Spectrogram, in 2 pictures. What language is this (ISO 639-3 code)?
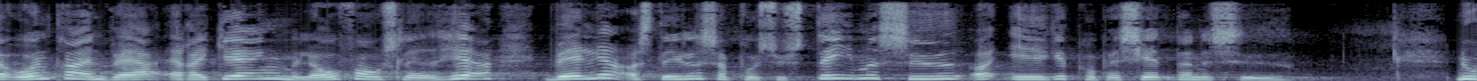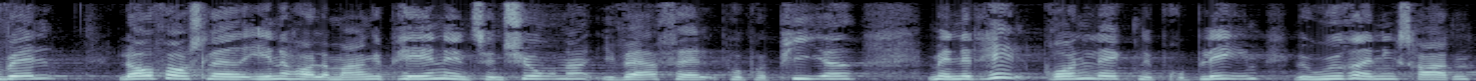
dan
